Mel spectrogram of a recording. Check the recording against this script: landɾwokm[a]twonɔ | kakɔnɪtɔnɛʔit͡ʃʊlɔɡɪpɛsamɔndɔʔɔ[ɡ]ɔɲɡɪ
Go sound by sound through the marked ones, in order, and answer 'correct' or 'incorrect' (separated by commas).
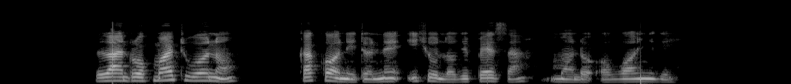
correct, correct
